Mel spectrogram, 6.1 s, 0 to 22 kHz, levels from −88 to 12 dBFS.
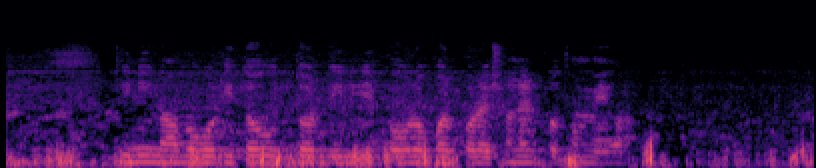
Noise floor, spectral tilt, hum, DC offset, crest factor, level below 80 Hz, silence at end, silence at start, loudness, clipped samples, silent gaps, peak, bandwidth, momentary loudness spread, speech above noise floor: -54 dBFS; -8.5 dB/octave; none; under 0.1%; 26 dB; -52 dBFS; 0 s; 0.05 s; -34 LUFS; under 0.1%; none; -8 dBFS; 7.8 kHz; 12 LU; 22 dB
